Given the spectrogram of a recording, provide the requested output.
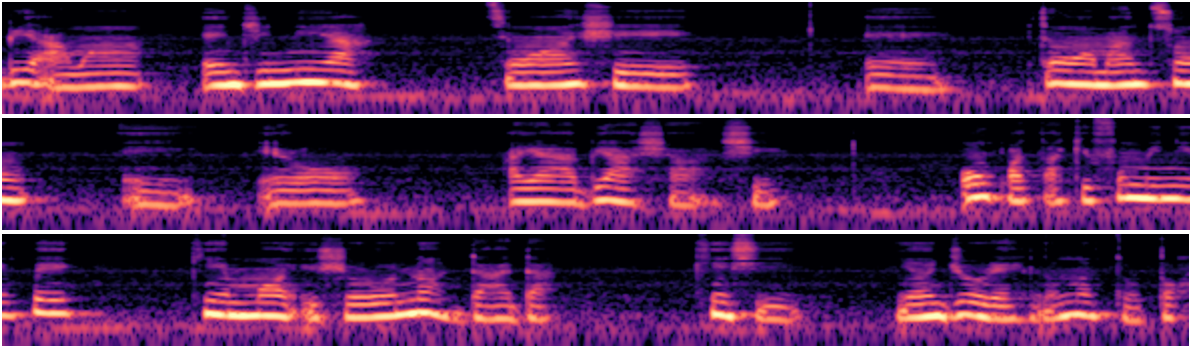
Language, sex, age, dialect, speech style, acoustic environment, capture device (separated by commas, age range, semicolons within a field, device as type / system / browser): Yoruba, female, 25-34, Nigeria - Ibadan, focused; relaxed, silence; nature, desktop / Windows / Chrome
